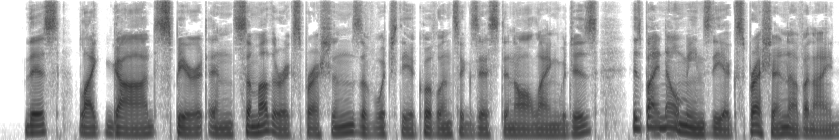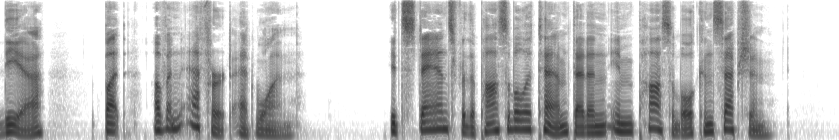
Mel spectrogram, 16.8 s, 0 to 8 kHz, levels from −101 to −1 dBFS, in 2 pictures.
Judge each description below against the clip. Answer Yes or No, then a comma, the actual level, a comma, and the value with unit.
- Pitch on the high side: No, very low, 90 Hz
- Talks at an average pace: Yes, average, 145 wpm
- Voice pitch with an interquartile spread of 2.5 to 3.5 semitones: No, average, 5.2 semitones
